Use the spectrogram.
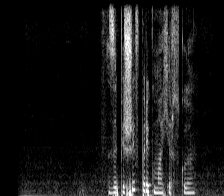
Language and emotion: Russian, neutral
